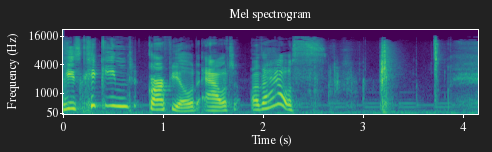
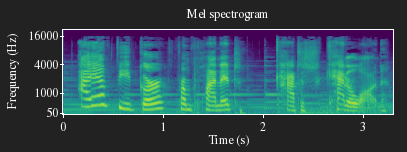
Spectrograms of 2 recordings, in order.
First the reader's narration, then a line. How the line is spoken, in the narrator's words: said the new cat in a crackling, beeping voice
